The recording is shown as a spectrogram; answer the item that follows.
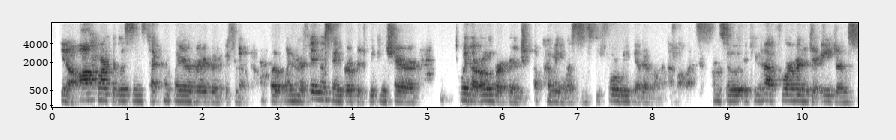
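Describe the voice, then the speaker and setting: A woman teaching a real estate class, chatty and energetic, with many fillers. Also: sits low. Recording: roomy classroom echo.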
